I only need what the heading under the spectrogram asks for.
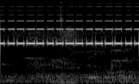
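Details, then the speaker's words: MECO 27-AUTO BL digital AC clamp meter in non-contact voltage test mode held at a live service supply line; rapid steady high-pitched beeping, about ten a second, because the phase wire is nearby, showing supply present. "ஏன்னா face wire பக்கத்தில் இருக்கிறதுனால உங்களுக்கு அந்த மாதிரி beep sound வருது."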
